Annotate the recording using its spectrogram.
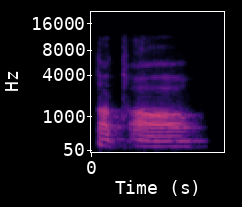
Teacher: This ta is alpa pranam.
